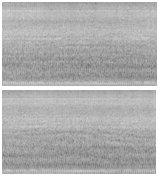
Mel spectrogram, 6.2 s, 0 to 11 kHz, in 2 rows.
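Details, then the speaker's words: Jacobsen Chief 1000 garden tractor with Kohler K241 single-cylinder, after fuel system work (drained gas, new fuel line), electric PTO engaged: steady even low thumping, no misses or surging, pulling the mower deck cleanly; runs healthy under load. "all right so as you can see it runs and operates pretty good"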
